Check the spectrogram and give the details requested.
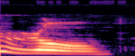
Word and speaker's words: robe: I Pine pin Pine the word Rob changes to robe as a silent E makes the vowel say its name o ER OB robe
